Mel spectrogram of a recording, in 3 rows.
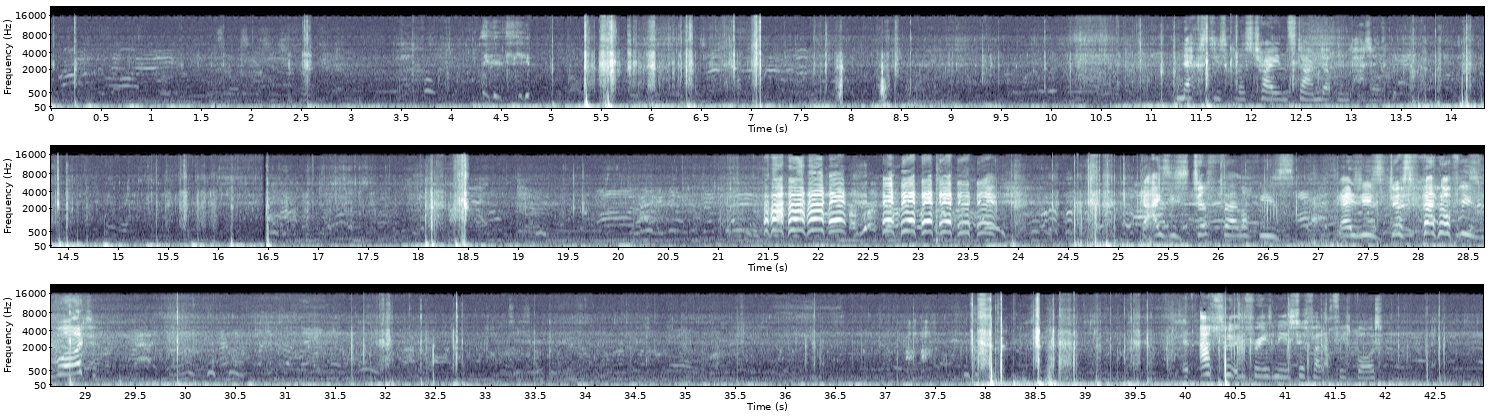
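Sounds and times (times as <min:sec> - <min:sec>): paddle slapping water: 0:00.0 - 0:42.9
high-pitched laughter: 0:21.4 - 0:24.5.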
